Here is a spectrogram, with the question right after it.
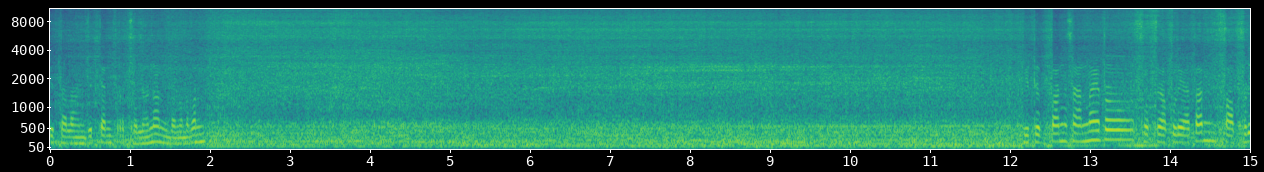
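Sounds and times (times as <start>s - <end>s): road noise: 0.0s - 15.0s
vehicle engine running: 0.0s - 15.0s
wind noise: 0.0s - 15.0s.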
